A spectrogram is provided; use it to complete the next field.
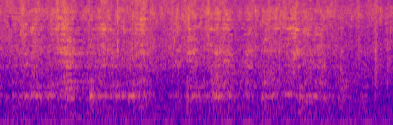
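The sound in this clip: Butter and garlic sizzle in a pan over moderate heat, a steady bright crackle with soft stirring scrapes running through it, without any voices.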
